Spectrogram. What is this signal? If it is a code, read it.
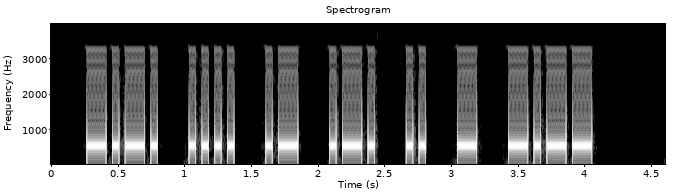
Morse code, heard as a keyed tone, about 25 wpm, spaced as for 20 wpm, 550 Hz. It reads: CHARITY
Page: News headlines in morse code at 20 wpm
